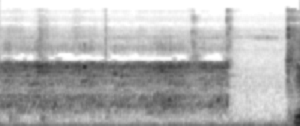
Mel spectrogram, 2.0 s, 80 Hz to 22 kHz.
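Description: Hiss of HF band noise from a Guohetec Q900 transceiver's speaker, received on 17 metres upper sideband. It cuts off abruptly about one and a half seconds in as the radio is keyed to transmit.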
